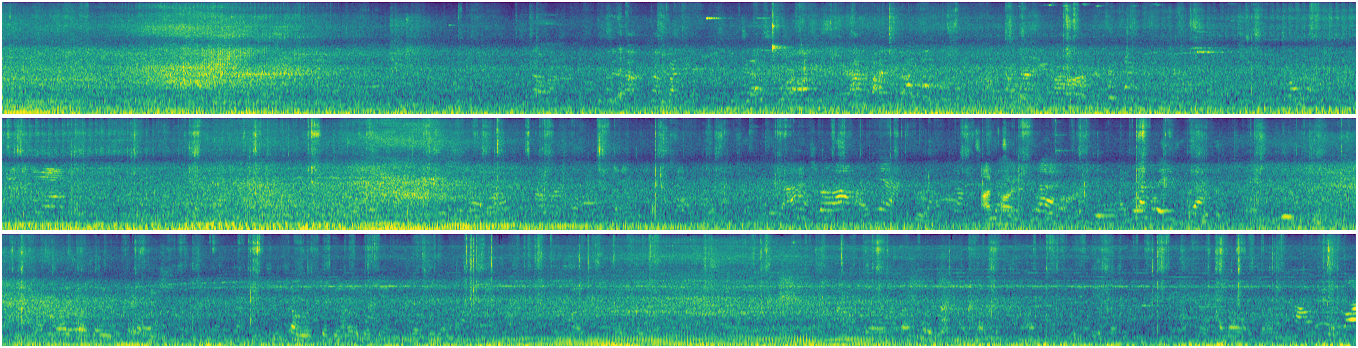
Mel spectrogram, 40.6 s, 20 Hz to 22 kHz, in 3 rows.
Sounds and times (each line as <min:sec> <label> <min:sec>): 0:00.0 Traffic Sound 0:05.2
0:00.0 walking in the Street 0:40.6
0:08.2 Traffic Sound 0:40.6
